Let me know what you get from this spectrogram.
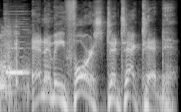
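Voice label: Pirate Speech Detection Enemy Any Ship, English pirate; World Of Warships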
